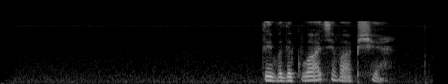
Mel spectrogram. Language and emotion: Russian, angry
